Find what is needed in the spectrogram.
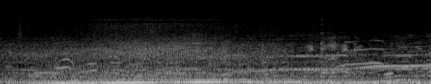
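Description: Low engine rumble of a motor vehicle going by, swelling about half a second in and easing off after the middle, under a crowd's scattered chatter.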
